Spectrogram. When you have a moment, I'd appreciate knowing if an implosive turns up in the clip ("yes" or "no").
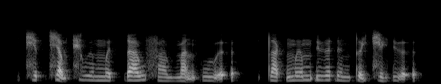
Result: yes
